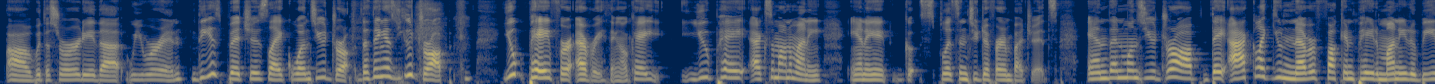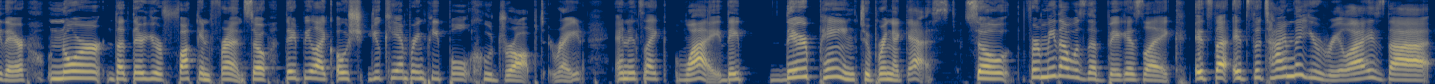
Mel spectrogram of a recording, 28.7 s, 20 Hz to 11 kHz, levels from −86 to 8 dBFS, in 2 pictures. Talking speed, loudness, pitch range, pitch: 210 wpm, -21 LUFS, 210-265 Hz, 230 Hz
